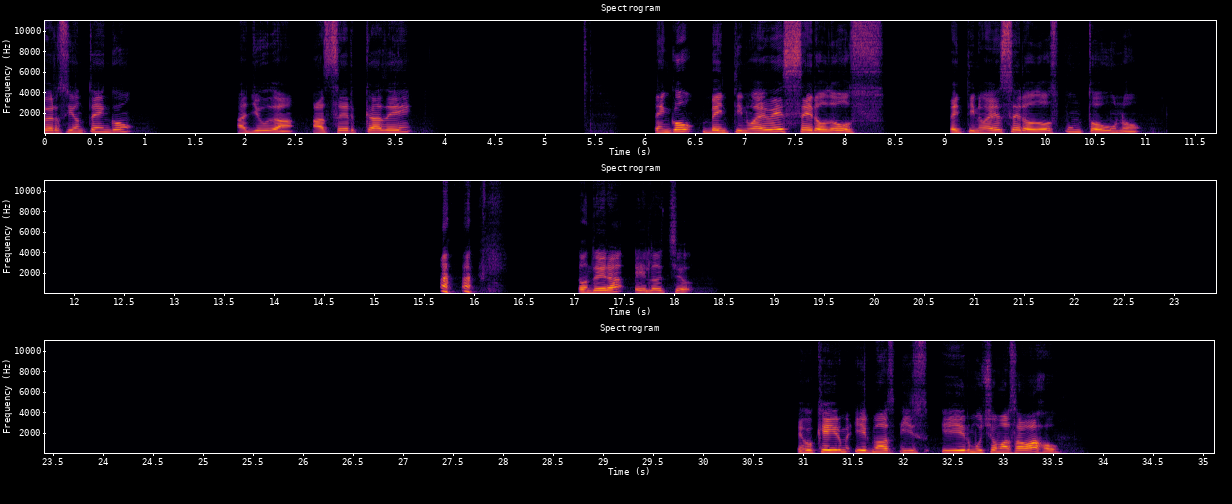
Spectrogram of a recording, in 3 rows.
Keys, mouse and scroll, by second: 0.1-1.1 scroll down 1, 1.1-1.6 scroll down 1, 1.6-3.2 scroll down 1, 3.2-5.2 scroll down 1, 5.2-9.1 scroll down 1, 9.1-13.2 scroll down 1, 13.2-13.6 scroll down 1, 13.6 super+w, 26.0-28.6 scroll down 1, 28.6-29.2 scroll down 1, 29.2-29.7 scroll down 1, 29.7-30.8 scroll down 1, 30.8-32.7 scroll down 1, 32.7-33.2 scroll down 1, 33.2-34.2 scroll down 1, 34.2-35.1 scroll down 1.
